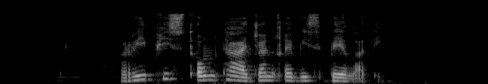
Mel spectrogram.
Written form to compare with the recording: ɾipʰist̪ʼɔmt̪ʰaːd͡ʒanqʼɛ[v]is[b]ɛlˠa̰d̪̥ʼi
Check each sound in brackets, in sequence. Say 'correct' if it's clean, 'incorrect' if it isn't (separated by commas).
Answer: incorrect, correct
